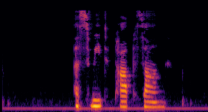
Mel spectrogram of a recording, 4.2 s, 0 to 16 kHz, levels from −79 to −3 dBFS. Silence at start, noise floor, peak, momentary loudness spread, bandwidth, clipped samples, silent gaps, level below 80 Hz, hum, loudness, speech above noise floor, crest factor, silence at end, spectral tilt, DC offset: 1.45 s; -46 dBFS; -4 dBFS; 15 LU; 11.5 kHz; under 0.1%; none; -52 dBFS; none; -21 LUFS; 26 dB; 20 dB; 0.5 s; -5.5 dB/octave; under 0.1%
